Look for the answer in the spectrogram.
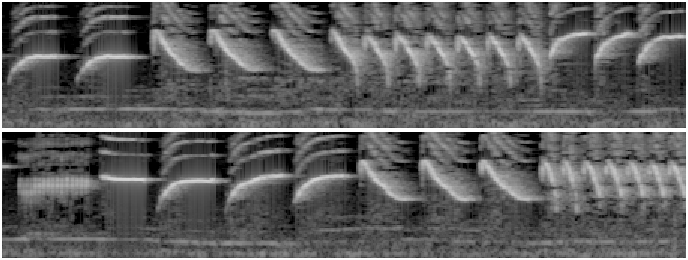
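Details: Canary singing for competition or as a tutor bird: a lively series of quick rising and falling slurred notes, about three per second, broken by a brief buzz and a pure whistle, finishing in a fast trill.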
